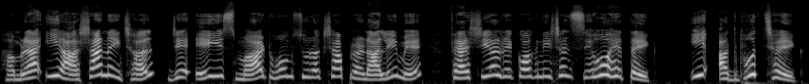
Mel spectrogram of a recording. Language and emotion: Maithili, surprised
